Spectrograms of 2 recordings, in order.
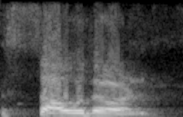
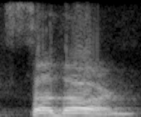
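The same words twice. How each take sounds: First: The first syllable sounds like 'south'. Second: The first syllable sounds like 'suth'. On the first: The speaker calls it wrong. "We are just reading this uh, words southern" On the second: The speaker calls it right. "but it's actually southern. It is its spelling comes as S U T H E R N"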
